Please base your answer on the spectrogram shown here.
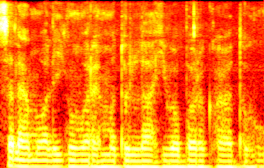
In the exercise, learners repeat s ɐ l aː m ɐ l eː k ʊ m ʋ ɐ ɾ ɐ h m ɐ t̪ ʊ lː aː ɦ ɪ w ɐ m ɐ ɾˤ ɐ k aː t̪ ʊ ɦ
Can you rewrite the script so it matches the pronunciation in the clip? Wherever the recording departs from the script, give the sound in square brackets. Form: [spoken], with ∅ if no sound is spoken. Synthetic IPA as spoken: s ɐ l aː m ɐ l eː k ʊ m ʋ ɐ ɾ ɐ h m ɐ t̪ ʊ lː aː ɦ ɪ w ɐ [b] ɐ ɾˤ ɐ k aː t̪ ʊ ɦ

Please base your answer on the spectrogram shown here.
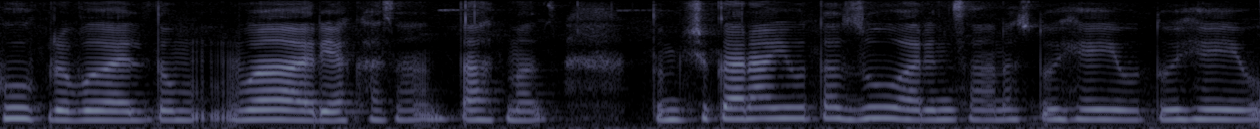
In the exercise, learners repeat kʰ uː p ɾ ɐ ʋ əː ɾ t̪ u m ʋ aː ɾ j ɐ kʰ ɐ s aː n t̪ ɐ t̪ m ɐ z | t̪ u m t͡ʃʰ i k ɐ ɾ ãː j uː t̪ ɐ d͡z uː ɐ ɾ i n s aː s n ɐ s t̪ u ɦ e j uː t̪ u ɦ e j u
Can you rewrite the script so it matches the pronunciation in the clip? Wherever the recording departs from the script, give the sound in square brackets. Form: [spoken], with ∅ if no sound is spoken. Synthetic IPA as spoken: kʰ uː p ɾ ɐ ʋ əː [l] t̪ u m ʋ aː ɾ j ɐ kʰ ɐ s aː n t̪ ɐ t̪ m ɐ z | t̪ u m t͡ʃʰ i k ɐ ɾ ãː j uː t̪ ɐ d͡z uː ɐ ɾ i n s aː [∅] n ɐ s t̪ u ɦ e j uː t̪ u ɦ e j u

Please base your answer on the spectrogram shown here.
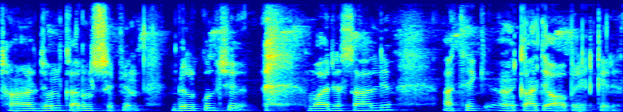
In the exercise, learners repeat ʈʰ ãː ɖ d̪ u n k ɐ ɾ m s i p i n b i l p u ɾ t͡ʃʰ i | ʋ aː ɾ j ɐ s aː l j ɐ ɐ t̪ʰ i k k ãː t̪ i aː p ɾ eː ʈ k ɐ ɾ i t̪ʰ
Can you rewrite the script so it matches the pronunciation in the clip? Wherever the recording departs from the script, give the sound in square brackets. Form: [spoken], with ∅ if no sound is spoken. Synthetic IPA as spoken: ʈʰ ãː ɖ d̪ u n k ɐ ɾ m s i p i n b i l [k] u [l] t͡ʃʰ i | ʋ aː ɾ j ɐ s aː l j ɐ ɐ t̪ʰ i k k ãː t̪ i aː p ɾ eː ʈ k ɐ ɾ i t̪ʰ

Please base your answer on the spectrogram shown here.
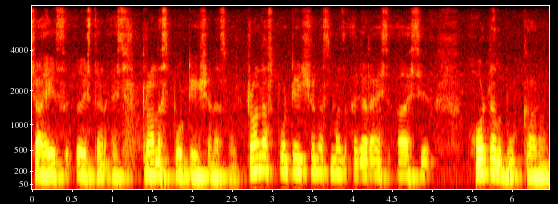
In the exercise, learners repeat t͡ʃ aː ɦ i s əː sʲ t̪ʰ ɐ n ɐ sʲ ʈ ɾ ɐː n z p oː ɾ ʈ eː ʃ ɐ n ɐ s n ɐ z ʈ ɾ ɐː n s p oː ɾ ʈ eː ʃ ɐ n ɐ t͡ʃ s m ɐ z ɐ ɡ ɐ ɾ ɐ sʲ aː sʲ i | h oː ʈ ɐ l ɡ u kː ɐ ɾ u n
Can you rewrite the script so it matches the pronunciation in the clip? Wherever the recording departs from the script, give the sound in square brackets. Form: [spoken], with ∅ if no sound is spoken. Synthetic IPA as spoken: t͡ʃ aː ɦ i s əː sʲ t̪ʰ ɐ n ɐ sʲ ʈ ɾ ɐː n [s] p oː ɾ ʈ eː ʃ ɐ n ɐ s [m] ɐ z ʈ ɾ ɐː n s p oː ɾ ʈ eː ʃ ɐ n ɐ [∅] s m ɐ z ɐ ɡ ɐ ɾ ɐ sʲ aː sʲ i | h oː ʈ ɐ l [b] u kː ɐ ɾ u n

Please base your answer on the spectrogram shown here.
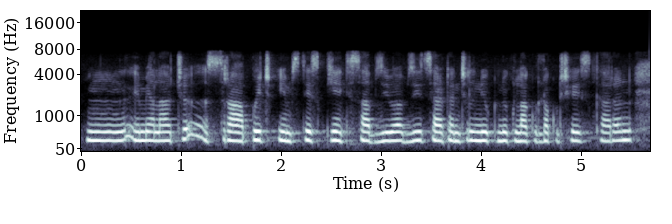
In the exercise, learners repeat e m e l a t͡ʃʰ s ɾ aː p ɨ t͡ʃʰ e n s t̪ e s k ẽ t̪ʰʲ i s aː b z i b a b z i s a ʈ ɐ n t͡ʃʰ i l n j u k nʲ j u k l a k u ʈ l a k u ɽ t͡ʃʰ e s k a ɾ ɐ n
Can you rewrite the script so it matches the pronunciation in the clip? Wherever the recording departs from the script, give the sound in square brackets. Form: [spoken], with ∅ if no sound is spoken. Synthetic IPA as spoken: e m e l a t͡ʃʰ s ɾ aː p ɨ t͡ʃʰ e [m] s t̪ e s k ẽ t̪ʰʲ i s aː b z i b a b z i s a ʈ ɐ n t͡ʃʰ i l n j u k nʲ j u k l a k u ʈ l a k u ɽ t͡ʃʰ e s k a ɾ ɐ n

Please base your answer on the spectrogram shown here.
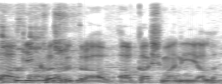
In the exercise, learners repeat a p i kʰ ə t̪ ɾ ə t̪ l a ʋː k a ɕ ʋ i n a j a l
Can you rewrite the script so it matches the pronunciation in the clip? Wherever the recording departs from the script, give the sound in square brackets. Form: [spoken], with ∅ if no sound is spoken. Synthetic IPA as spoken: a [k] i kʰ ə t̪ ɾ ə t̪ [ɾ] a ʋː k a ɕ ʋ [a] n [i] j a l

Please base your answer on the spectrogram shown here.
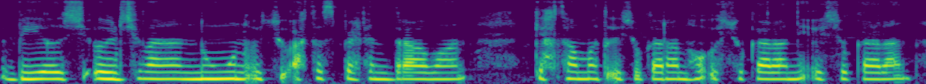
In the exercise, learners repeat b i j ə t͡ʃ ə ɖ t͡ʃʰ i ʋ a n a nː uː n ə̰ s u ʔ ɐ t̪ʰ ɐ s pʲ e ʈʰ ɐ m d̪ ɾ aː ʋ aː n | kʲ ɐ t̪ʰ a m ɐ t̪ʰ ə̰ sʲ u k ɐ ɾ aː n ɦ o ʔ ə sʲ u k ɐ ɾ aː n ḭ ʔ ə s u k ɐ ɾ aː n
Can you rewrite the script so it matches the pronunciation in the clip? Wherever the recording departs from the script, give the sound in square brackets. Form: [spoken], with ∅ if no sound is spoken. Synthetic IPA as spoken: b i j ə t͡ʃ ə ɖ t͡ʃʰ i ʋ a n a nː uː n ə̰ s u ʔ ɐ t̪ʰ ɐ s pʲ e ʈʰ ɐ [n] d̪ ɾ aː ʋ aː n | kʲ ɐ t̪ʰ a m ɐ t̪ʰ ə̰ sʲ u k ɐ ɾ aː n ɦ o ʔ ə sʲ u k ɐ ɾ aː n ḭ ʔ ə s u k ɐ ɾ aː n

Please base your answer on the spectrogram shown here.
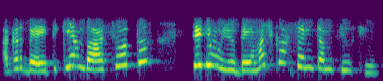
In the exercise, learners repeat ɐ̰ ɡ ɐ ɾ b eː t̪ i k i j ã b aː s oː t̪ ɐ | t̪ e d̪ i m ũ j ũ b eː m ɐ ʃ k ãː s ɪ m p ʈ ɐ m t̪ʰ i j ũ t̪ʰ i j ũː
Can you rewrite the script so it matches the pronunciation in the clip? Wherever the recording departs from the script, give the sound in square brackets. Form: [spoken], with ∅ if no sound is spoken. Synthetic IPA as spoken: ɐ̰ ɡ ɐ ɾ b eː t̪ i k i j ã b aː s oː t̪ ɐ | t̪ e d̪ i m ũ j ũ b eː m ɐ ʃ k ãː s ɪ m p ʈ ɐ m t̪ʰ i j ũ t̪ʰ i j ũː

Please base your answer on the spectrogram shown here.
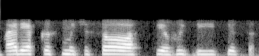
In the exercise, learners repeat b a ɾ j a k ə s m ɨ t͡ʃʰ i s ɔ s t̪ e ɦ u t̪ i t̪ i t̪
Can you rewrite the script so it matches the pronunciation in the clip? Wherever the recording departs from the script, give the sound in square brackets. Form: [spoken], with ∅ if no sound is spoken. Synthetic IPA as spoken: b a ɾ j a k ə s m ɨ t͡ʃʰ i s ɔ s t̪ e ɦ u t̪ i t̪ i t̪

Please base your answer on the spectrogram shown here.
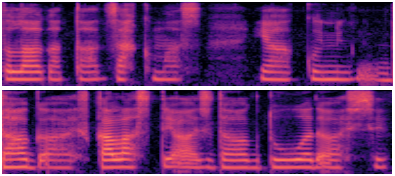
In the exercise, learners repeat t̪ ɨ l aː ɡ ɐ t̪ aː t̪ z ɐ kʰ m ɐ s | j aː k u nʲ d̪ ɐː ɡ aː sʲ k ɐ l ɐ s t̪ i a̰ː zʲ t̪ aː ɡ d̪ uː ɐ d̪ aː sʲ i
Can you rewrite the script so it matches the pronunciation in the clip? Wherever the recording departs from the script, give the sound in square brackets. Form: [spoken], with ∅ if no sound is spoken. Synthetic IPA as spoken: t̪ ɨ l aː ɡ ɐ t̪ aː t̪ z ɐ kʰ m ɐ s | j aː k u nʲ d̪ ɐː ɡ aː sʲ k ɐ l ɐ s t̪ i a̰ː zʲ [d̪] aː ɡ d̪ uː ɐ d̪ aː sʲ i

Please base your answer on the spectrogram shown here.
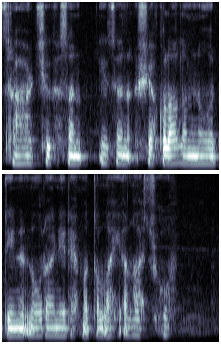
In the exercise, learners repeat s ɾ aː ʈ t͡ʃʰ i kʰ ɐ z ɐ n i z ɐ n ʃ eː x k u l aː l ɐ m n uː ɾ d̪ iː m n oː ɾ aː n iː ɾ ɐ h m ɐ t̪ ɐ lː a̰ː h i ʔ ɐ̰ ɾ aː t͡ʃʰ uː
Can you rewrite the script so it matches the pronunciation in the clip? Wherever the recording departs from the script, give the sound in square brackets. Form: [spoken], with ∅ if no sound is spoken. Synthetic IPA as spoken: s ɾ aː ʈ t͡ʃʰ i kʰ ɐ [s] ɐ n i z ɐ n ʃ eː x k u l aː l ɐ m n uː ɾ d̪ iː [n] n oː ɾ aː n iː ɾ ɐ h m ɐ t̪ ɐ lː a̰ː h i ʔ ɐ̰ [l] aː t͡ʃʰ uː

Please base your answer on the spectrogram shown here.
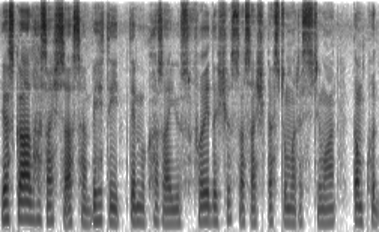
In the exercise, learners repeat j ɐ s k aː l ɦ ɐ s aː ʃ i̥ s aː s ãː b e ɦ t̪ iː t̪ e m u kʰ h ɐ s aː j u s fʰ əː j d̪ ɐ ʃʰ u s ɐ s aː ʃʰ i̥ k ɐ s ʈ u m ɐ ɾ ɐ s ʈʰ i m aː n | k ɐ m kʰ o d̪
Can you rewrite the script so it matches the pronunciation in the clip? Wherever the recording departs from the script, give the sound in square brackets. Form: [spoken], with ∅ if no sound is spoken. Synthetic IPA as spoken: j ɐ s k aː l ɦ ɐ s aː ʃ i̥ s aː s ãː b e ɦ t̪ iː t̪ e m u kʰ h ɐ s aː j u s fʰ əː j d̪ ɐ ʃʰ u s ɐ s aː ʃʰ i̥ k ɐ s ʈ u m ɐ ɾ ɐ s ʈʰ i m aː n | k ɐ m kʰ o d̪

